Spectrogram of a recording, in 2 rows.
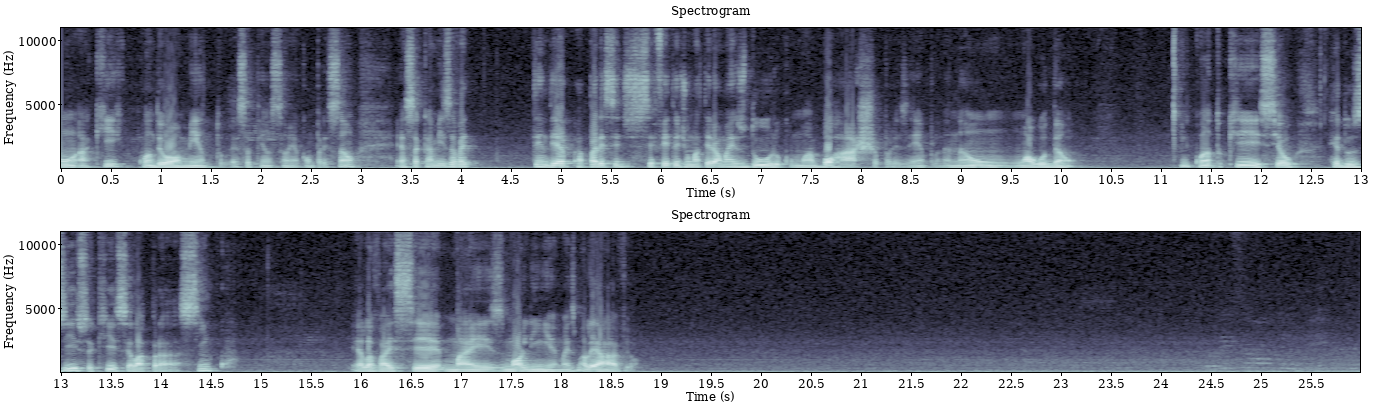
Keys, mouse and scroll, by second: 0.7 Escape, 4.2 space, 10.2 Escape, 12.0 ctrl+click, 14.3 5, 14.9 Tab, 15.4 5, 16.5 Return, 17.5 space.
